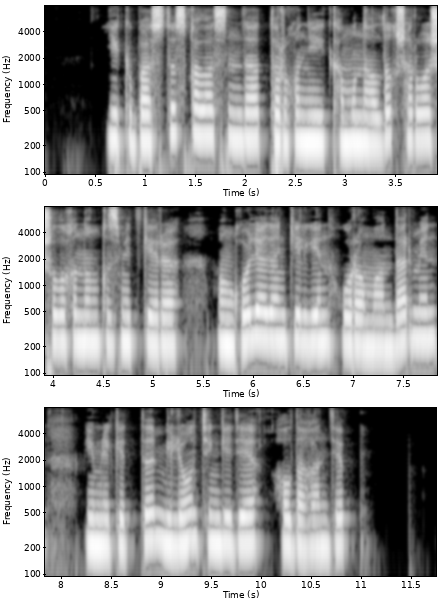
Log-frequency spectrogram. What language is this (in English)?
Kazakh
